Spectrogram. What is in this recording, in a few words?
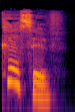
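"cursive", British English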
